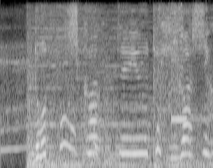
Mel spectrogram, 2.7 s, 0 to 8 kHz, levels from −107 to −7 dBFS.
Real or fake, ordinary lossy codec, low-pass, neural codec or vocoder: real; Opus, 32 kbps; 7.2 kHz; none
